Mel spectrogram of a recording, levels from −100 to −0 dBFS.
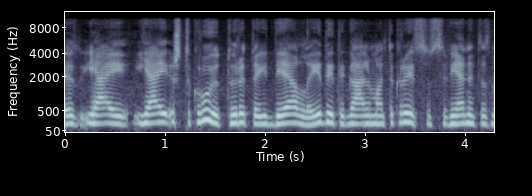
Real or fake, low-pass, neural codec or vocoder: fake; 9.9 kHz; vocoder, 22.05 kHz, 80 mel bands, WaveNeXt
